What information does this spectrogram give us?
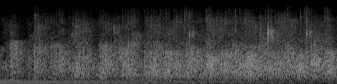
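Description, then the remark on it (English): A crowd at a live band performance applauds the bass player steadily, a dense wash of many hands clapping at once that holds at an even, fairly loud level throughout, with no voices standing out. “clap for Hank on the bass.”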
